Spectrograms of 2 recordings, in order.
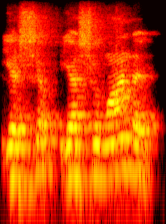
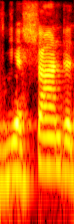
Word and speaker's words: Yashanda: Did I get the pronunciation correct, ma'am? No sir. Give it to me again, please. My name is Yashanda.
